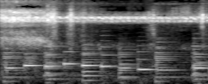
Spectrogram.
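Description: Background music: a light melody of short notes changing several times a second, over a steady high insect trill.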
